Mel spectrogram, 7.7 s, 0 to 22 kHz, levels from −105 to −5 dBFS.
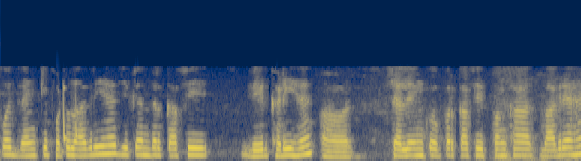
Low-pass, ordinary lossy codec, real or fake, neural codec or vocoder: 7.2 kHz; AAC, 16 kbps; real; none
